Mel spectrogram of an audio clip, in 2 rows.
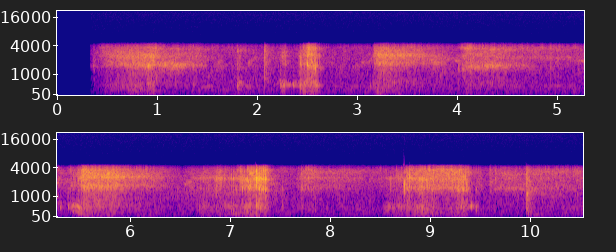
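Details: Irregular, overlapping whistling and snorting breaths with sniffs and snorts, roughly 37 a minute, from three sleepers snoring together; snoring.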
